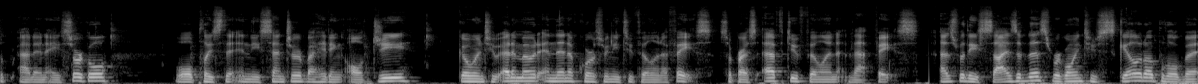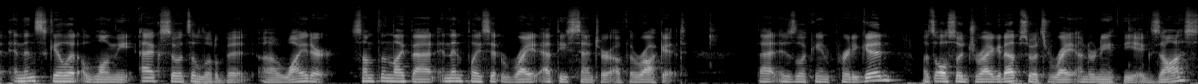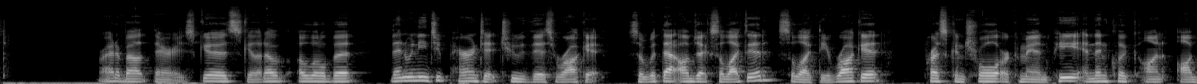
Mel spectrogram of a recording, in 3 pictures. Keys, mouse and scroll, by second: 0.3-0.7 scroll up 3, 0.7-3.4 shift+middle drag, 3.4 alt+g, 3.9 scroll up 3, 4.2 middle click, 4.9 Tab, 7.1-7.5 scroll up 2, 7.5 f, 8.4 KP_7, 9.0 Tab, 9.2 s, 10.0 s, 11.4 s, 13.7 g, 18.8 scroll down 4, 19.0-20.5 middle drag, 20.5-20.9 scroll up 1, 20.9 g, 22.3 KP_1, 23.2 shift+middle click, 23.5 scroll up 4, 23.8 g, 25.5 s, 27.7-32.2 scroll down 4, 32.2 shift+click.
